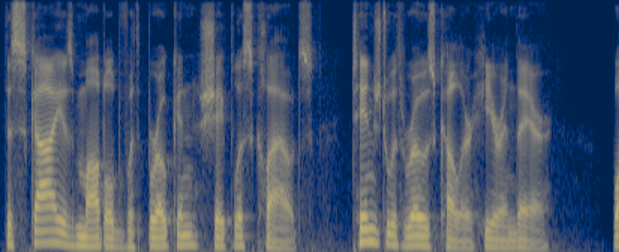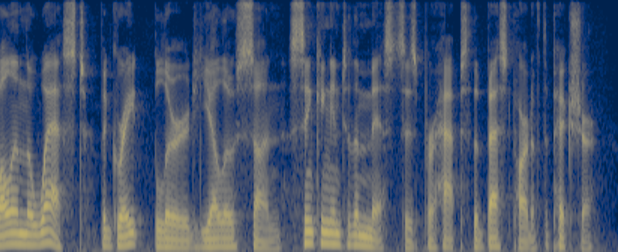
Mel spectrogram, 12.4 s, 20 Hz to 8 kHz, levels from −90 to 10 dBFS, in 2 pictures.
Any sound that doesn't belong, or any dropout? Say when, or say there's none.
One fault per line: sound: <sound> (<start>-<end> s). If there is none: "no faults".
no faults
